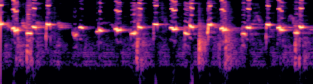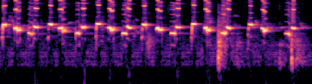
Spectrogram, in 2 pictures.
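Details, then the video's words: Yellow-vented bulbul, a lively calling bird, giving a lure call meant to make other bulbuls answer: rapid bubbly, chuckling whistled notes repeated about three times a second in a steady, unbroken stream, with sharp clicking edges. "PANGGILAN BURUNG TRUCUKAN ROPEL GACOR FIGHTER||TRUCUKAN LAIN PASTI LANGSUNG IKUT BUNYI"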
